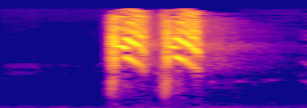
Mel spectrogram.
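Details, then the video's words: Pet parrot that talks, saying "mummy papa"; two sharp, high squeaky notes close together, each bending downward, in a quiet room. "मम्मी पापा बोलने वाला तोता"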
